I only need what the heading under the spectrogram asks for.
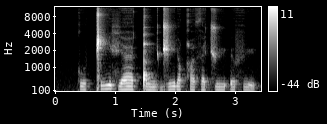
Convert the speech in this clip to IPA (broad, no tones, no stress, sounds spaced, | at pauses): k u ǁ i fʲ æ ǃ y mʲ ə d͡ʒ i ɾ y qʰ ʏ θ æ t͡ʃ y ʔ ʏ f y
